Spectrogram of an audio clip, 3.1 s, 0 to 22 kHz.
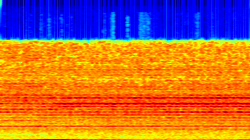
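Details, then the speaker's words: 2013 Nissan Frontier 4.0L at idle: faint steady high-pitched whine over a low even idle, from the transmission pump running with a dry dipstick; truck drives and shifts fine; noise appears once warmed up. "nothing at all it's dry the truck drives fine shifts fine but uh that's where your noise coming from"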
